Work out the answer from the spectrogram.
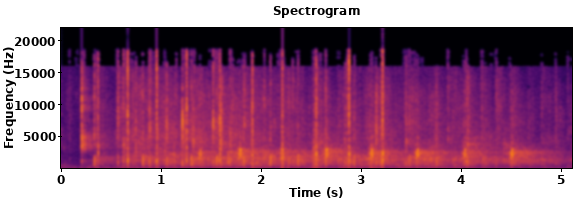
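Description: Applause from a meeting audience welcoming a two-person panel: dense, steady clapping with many sharp individual claps that holds loud for the whole stretch.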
